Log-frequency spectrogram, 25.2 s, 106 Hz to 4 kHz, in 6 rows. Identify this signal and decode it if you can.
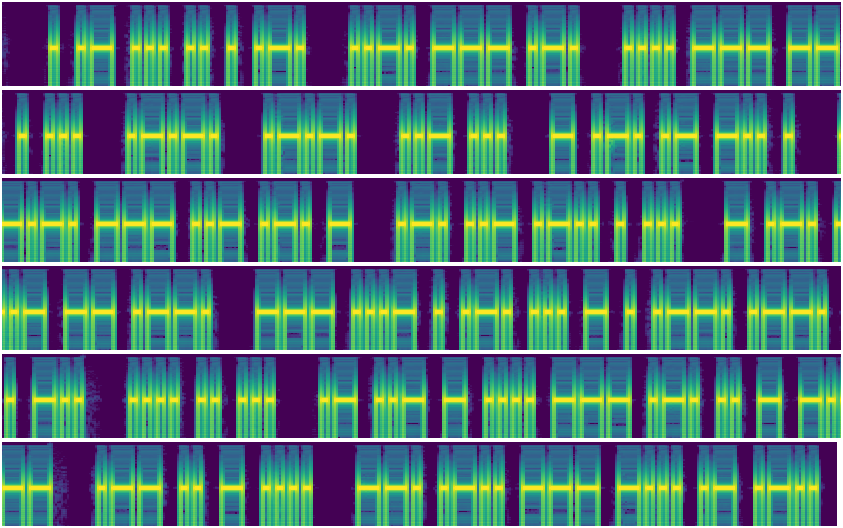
Morse code, heard as a keyed tone, about 36 wpm, 550 Hz. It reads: EASIER FOR HOMES <AR> <AR> US TRADE COURT RULES TRUMP OVERSTEPPED HIS AUTHORITY WITH GLOBAL
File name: podcast / News headlines-1x-35x35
